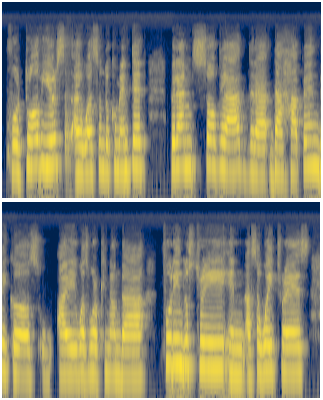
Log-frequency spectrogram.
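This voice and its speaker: Against a quiet background, a woman with a Spanish accent talks with fairly even intonation. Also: fairly high pitch for a woman, moderate pace. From Mexico, Nuevo Laredo. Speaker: community organizer. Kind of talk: interview.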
